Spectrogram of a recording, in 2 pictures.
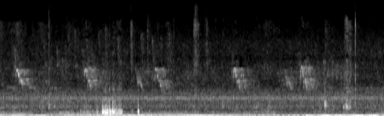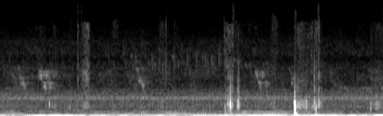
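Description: Small birds chirping in short repeated notes over a steady low rumble, with faint rustling of hands working potting soil around tree roots and one sharp click about nine seconds in.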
